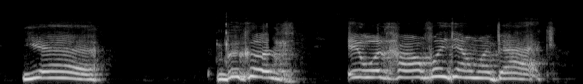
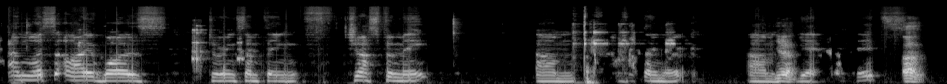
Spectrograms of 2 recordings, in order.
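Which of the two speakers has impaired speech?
The first: cerebral palsy.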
